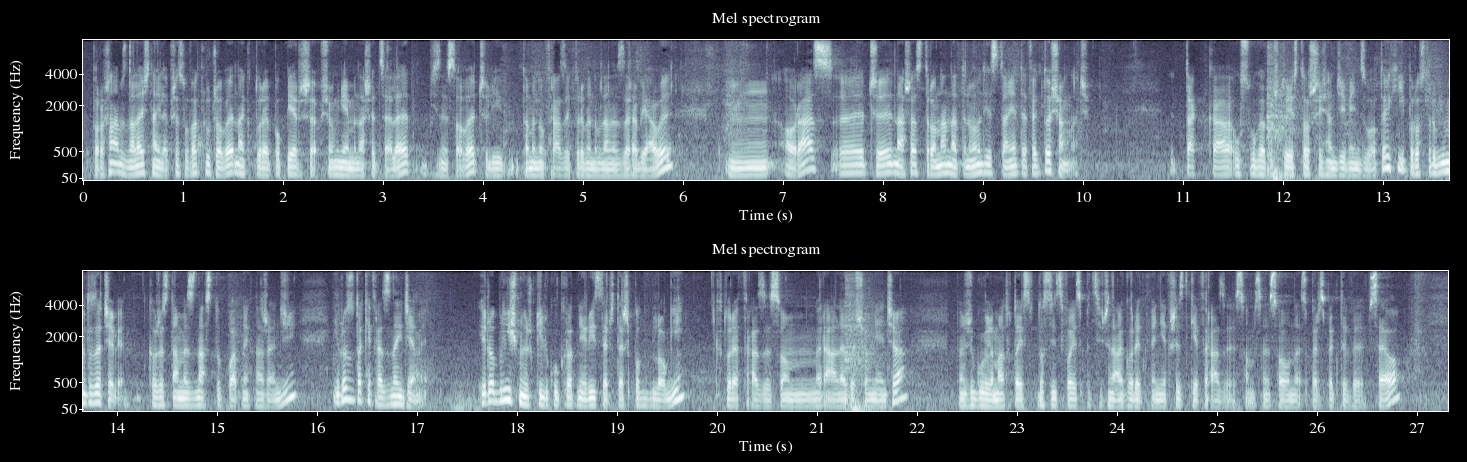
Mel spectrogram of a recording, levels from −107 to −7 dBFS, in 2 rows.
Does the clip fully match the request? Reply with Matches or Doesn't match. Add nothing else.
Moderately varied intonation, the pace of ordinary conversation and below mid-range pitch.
Doesn't match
